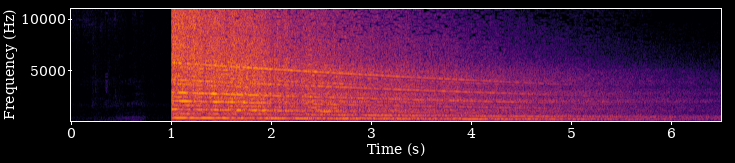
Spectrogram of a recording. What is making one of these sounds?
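A loud ringing tone starts suddenly, then slowly falls in pitch as it fades.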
